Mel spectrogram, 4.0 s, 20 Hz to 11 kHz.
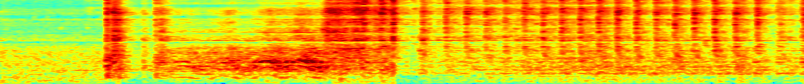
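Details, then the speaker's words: Rescued 1975 Lincoln Continental, start attempt after sitting: starter turns unevenly, engine catches briefly then back to cranking; oil pressure light returned, possible knock heard earlier, owner suspects gummed-up carburetor; hard starting, won't keep running. "it's that good old pressure even though it had died the light was out and then it came back on"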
